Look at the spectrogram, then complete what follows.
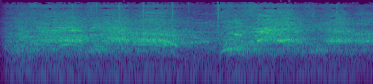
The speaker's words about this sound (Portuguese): esse Xuxa Eu Te Amo, eufórico, saiu da boca de uma multidão que estava na Bienal em São Paulo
